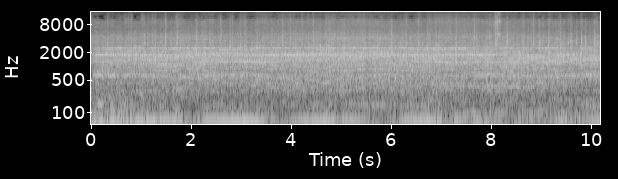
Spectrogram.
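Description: Trabant's air-cooled two-stroke twin-cylinder engine idling steadily just after starting, its first run in months following repairs.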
